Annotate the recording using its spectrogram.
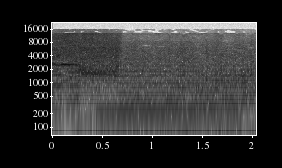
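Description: A sound effect on the meme's audio: a burst of hiss with a squeal sliding down in pitch, lasting under a second, over a held low note, cutting into the background music.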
